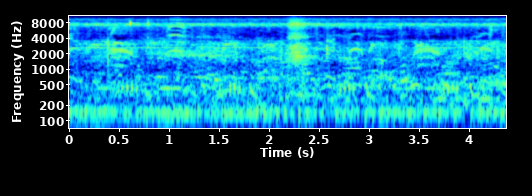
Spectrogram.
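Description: Pigeons coo softly amid a busy outdoor crowd at the Tala pigeon market in Kolkata, with people talking in the background and occasional chirps and clatter.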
